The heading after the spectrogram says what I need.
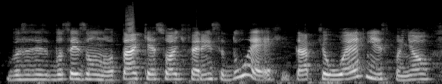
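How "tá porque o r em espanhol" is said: normal talking voice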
